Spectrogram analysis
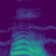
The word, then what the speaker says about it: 我: attention to its pronunciation it's kind of like saying war with a British accent woo but using the third tone of Mand in Chinese W woo W if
